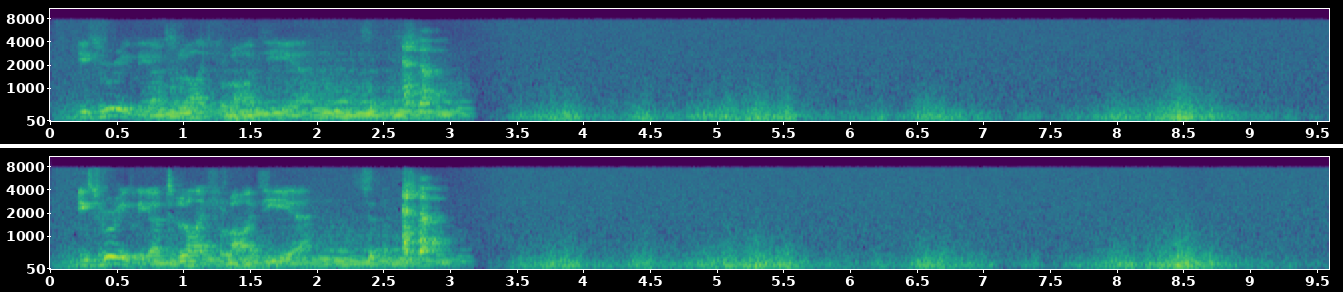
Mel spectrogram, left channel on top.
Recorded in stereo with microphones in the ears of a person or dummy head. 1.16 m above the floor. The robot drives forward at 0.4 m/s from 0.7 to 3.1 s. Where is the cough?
35° right (ahead or behind), 1.0 m; by 3.0 s 30° right (ahead or behind), 1.2 m.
